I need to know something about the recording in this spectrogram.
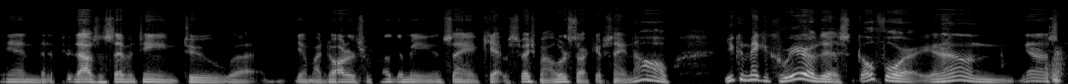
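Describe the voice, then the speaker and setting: A man's voice: fairly low pitch, a little fast, dry recording. A middle-aged man telling stories casually as a podcast host, rambling and often repeating himself. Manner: rambling, repeats himself, animated when quoting others. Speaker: podcast host, visual artist. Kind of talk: casual storytelling in conversation.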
